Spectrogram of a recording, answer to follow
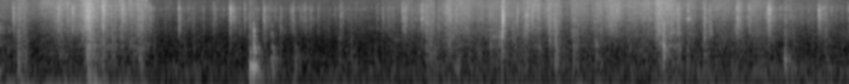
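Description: Soft scattered footsteps and clothing rustle as people move about a room, with a soft thump about a second in and small clicks throughout.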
